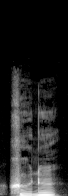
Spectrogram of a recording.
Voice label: "xwwnwñ", Apatani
